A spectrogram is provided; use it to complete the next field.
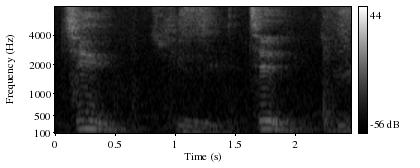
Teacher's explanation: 파열과 마찰이 모두 있어서 파찰음이라 해요.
